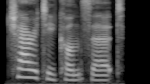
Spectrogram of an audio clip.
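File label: "charity concert", English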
